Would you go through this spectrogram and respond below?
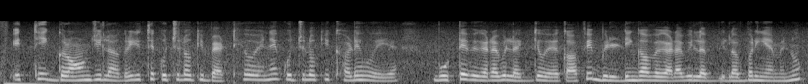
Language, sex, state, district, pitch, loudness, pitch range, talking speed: Punjabi, female, Punjab, Pathankot, 195 Hz, -17 LUFS, 180-220 Hz, 215 wpm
